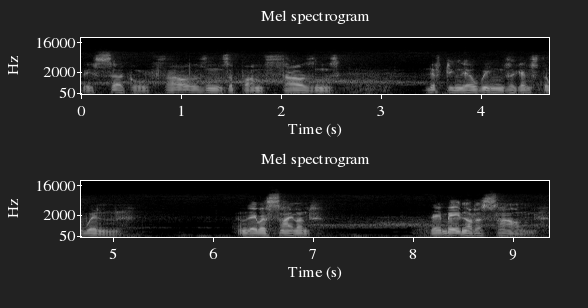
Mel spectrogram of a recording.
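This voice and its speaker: A man's voice: low-pitched, a little slow, long pauses, sharp tone, a little hiss or hum, low-quality recording. An actor playing a grave, anxious father who narrates dramatically in a 1950s radio drama.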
